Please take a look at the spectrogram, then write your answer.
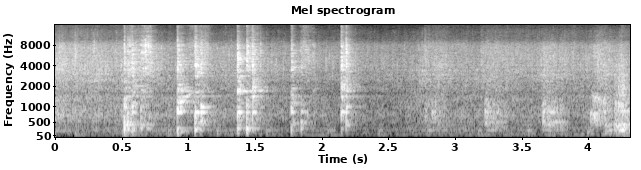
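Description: Cooked tomato is poured into a pan of frying pepper and cumin, setting off a close, loud sizzle with sharp bursts and stirring scrapes in the first half, then settling into a steadier frying hiss.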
